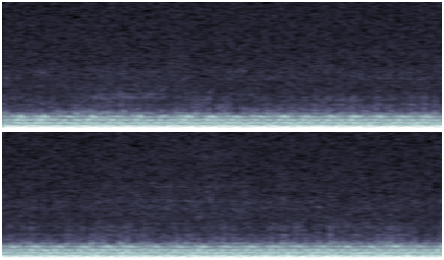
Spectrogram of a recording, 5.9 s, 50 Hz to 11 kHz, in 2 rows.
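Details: Ford 6.7L diesel cold start at about 45°F ambient, after sitting all day: steady, even idle clatter about three pulses a second, no knocks or misses; the low-oil-pressure fault doesn't occur cold: normal cold idle.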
